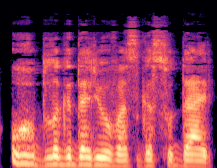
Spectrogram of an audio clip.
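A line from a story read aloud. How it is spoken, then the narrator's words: Joyful exclamation. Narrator (Russian): воскликнул Габриэль, и в его взгляде сверкнула радость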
